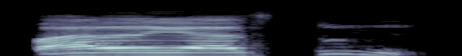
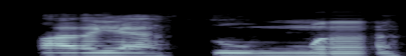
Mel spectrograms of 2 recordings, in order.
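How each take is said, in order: First: The word ends in a breathy h from the throat. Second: The word ends with an added vowel after m. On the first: The speaker calls it right. "kan agak tintakan" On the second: The speaker calls it wrong. "Orang Jawa itu bacanya fal yasuma"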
